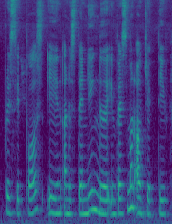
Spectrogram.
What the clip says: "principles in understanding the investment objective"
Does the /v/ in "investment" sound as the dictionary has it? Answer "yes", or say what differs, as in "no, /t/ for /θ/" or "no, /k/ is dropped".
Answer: no, /f/ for /v/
